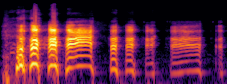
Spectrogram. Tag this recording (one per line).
laughing
laughter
